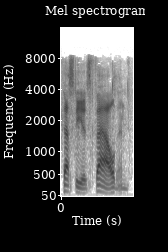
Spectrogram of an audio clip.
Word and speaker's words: Foeste: Jack Festy, spelled F-O-E-S-T-E. Pronounced Festy.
